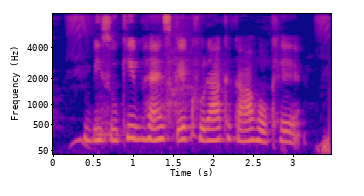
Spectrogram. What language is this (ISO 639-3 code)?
bho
